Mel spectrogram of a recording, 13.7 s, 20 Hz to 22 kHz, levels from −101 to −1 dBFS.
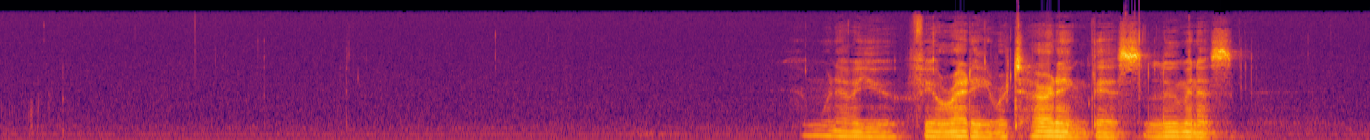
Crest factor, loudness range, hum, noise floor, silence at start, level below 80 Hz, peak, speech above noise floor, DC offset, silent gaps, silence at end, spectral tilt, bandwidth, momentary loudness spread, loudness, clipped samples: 22 dB; 16 LU; none; -49 dBFS; 8 s; -50 dBFS; 0 dBFS; 33 dB; under 0.1%; none; 1.3 s; -3 dB/octave; 16 kHz; 17 LU; -15 LUFS; under 0.1%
